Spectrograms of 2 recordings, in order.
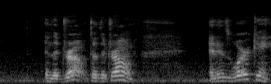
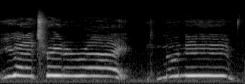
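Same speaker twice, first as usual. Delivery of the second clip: much higher, much louder bellow; loud gang underling; 11 dB louder, slower than usual. Retold or imitated. Underling warning the boyfriend, loud high bellow. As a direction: bark it out like an eager gang lackey. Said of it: "He's like".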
